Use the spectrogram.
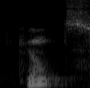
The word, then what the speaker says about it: Kuntz: Is that how you say it? Kuntz? Mm-hmm. Yep.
